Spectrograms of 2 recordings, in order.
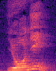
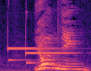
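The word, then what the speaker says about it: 四人: Ngoài ra, nếu có số 4 ở phía trước thì nó sẽ trở thành "よにん" hoặc "じゅうよにん" thay vì "よんにん".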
